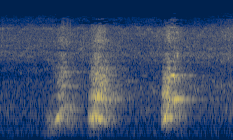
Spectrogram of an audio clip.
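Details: Border Collie barking while chasing a remote-control car: three sharp, mid-pitched barks spaced about half a second apart, the last after a short pause, over low background hiss.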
